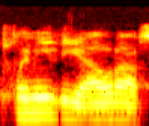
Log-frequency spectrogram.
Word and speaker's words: Pliny the Elder: It's called Pliny the Elder. So Pliny and then the Elder.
